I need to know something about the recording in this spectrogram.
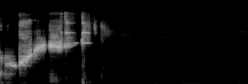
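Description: Metal jaw harp being plucked and played, a twangy drone whose overtone slides upward as the mouth shapes it, with a few sharp plucks. It stops about a second in.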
